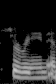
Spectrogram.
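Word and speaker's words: Sherene: So it's S-H-E-R-E-N-E, Shireen, and then Vishmaya, V-I-S-M-A-Y-A.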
